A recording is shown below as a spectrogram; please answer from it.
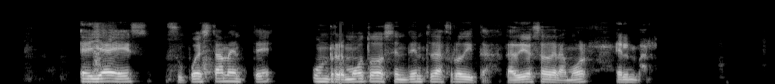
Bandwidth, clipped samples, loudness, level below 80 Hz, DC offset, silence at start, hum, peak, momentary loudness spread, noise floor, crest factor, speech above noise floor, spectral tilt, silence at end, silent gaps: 7.6 kHz; under 0.1%; -17 LUFS; -56 dBFS; under 0.1%; 0.8 s; none; -2 dBFS; 13 LU; -61 dBFS; 16 dB; 45 dB; -6 dB/octave; 1.25 s; 2.83-3.12 s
